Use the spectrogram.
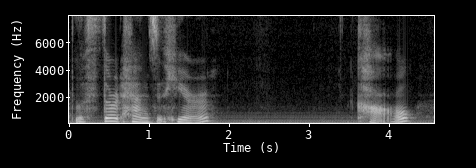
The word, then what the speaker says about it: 烤: And the right side, 烤, of word 考试, right, shows the pronunciation. Together, pronunciation is also 烤, and the meaning is toast, bake, or roast.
